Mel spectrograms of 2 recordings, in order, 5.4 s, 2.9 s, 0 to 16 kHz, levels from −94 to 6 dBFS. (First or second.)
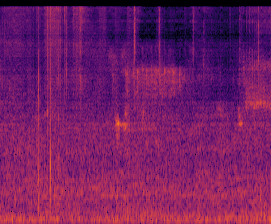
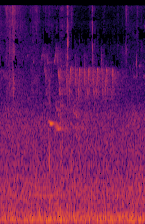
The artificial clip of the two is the first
